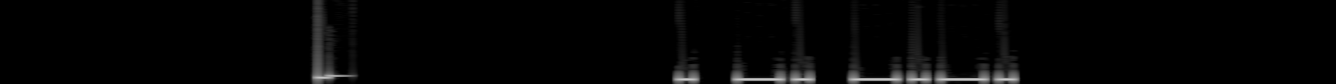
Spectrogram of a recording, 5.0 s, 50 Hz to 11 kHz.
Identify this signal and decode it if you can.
Morse code, heard as a keyed tone, about 22 wpm, 690 Hz. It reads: ENC
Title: Top Three Letter Combinations in Words 22wpm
